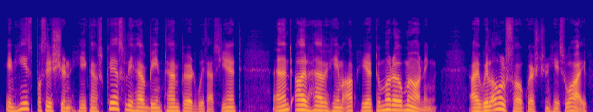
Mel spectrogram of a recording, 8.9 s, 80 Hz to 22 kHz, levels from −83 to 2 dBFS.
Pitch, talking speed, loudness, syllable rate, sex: 130 Hz, 180 wpm, -20 LUFS, 4.9 syllables/s, male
